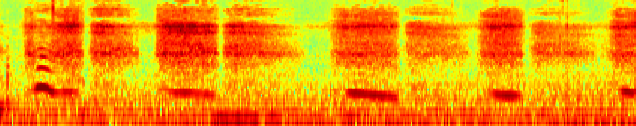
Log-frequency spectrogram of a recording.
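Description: Faint, rapid gasping breaths of a woman hyperventilating, with a short voiced catch about once a second.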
